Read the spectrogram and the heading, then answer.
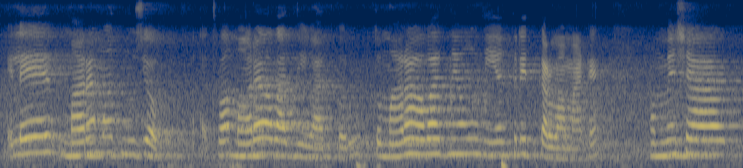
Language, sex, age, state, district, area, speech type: Gujarati, female, 45-60, Gujarat, Surat, urban, spontaneous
